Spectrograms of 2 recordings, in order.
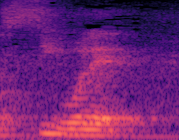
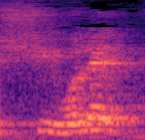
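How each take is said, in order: First: The word begins with an s sound. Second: The word begins with an sh sound. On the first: The speaker is from Ephraim. "en su dialecto, en la forma de hablar del efranita" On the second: The speaker is from Gilead. "no era capaz de decir Shibolet"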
